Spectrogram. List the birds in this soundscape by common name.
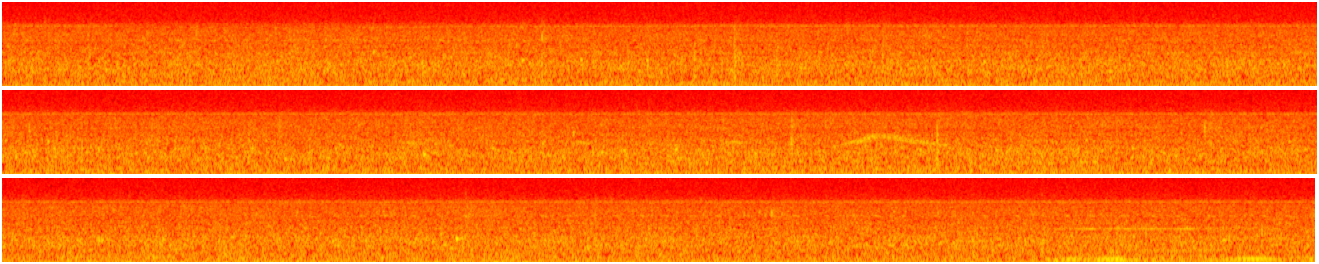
Common Pauraque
